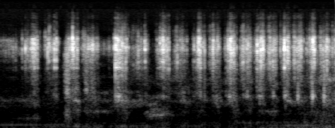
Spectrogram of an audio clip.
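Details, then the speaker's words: Audi outer CV joint, run without grease for some time after its boot tore, rocked by hand at the mic. Gritty, sandpaper-like scraping bursts suggest possibly damaged ball bearings in a dry, worn joint, which is being replaced. "So it sounds like they're sanding it. I'm not surprised at all. So yeah, so I can just imagine that these ball bearings and maybe they did get a little bit damaged over time and everything."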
